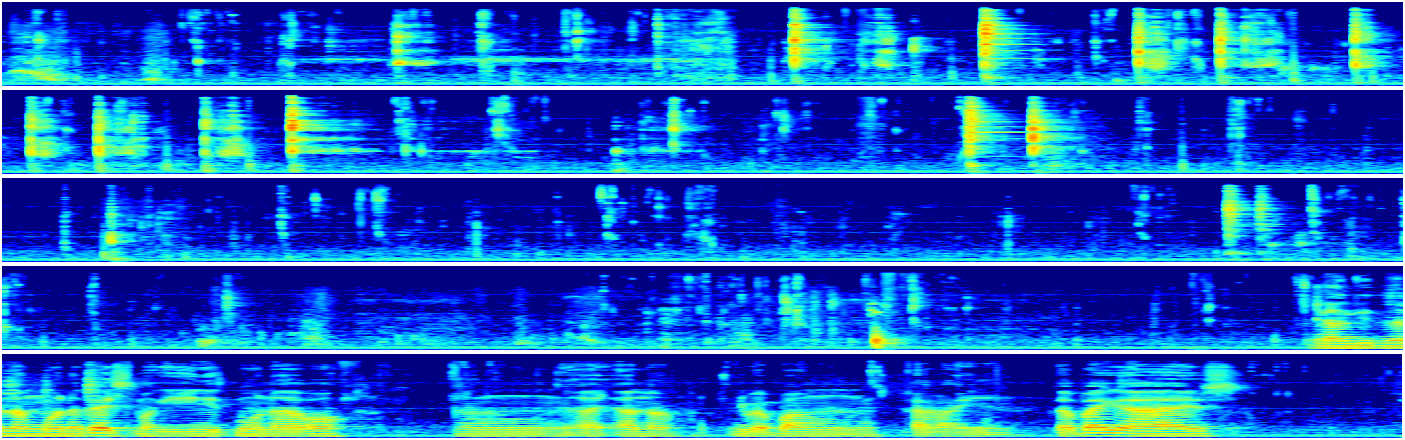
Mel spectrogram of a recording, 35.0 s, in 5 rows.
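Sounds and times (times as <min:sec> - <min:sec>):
person chewing: 0:00.1 - 0:11.9, 0:12.6 - 0:22.4, 0:23.9 - 0:27.6.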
